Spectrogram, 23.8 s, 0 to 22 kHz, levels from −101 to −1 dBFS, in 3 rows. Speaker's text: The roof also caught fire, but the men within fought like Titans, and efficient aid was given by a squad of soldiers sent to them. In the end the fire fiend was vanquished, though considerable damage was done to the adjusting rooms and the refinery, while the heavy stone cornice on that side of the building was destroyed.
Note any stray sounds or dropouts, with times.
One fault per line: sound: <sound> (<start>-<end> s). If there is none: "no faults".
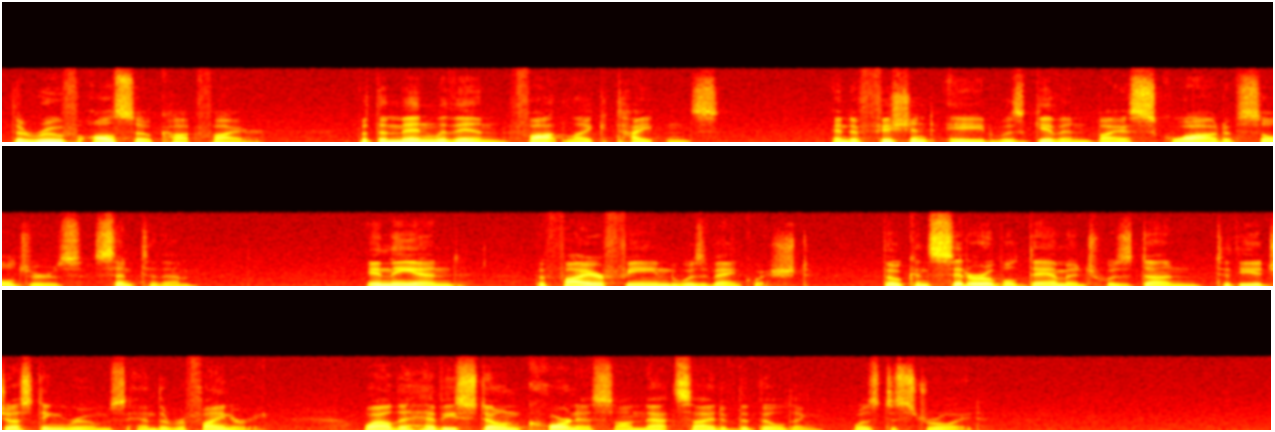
no faults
